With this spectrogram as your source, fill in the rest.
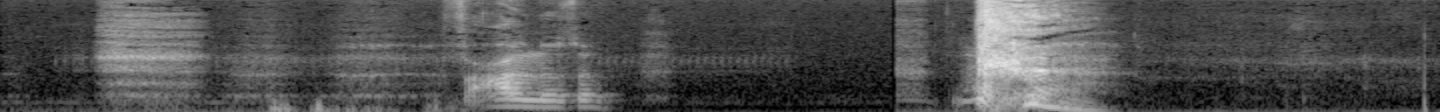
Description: World loudest sneezes: Watch me sneeze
